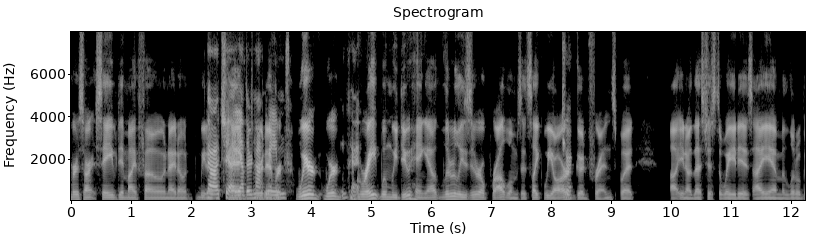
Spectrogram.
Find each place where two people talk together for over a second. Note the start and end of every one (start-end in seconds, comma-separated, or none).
2.2-3.6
